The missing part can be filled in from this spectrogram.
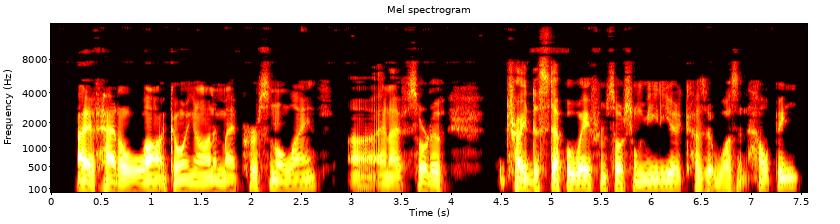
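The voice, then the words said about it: Voice slightly affected by a cold. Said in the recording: “As you can kind of maybe hear in my voice, I spent the last week getting over a cold. ... It don't sound so bad.”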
